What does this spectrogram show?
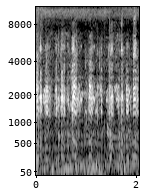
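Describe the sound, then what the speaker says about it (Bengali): A flock of ducks feeding together near a pond gives repeated honking, quacking calls in quick bursts, fairly close and steady, with no talking over them. "অনেকগুলো হাঁস আছে এর মধ্যে"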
